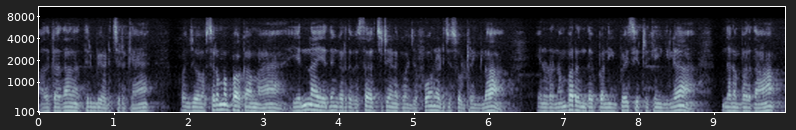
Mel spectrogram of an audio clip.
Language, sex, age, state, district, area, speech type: Tamil, male, 45-60, Tamil Nadu, Pudukkottai, rural, spontaneous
